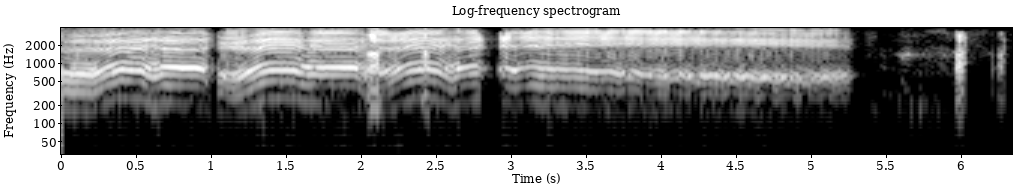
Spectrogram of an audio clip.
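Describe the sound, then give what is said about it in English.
A voice imitates Woody Woodpecker's call: a loud, nasal, warbling trill delivered in three long bursts with wavering pitch, then a few faint breaths and clicks. “Can you do Woody Woodpecker, I'm hearing?”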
